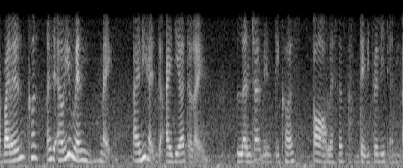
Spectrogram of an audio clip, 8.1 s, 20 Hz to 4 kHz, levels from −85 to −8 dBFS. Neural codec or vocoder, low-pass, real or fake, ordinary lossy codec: codec, 24 kHz, 0.9 kbps, WavTokenizer, medium speech release version 2; 3.6 kHz; fake; none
